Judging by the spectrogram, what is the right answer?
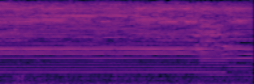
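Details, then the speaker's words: Andis GTX-EXO T-edger clipper after replacing the broken blade-holding bracket, blade gap gone: steady, even high buzz without stutter or dropouts, motor and blade running smoothly; normal running. "yeah buddy things running smooth too back in the game and we back in the game clipp it back to where it need to be the blade back to where it needs to be"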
